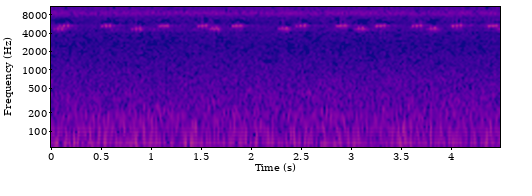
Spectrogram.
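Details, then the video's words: Countryside crickets in summertime near a golden wheat field; sharp high chirps in short bursts, several callers overlapping irregularly, over a faint breeze hiss. "Countryside/cricket sounds"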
